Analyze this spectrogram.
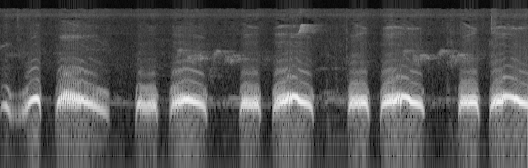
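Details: Spotted dove cooing to lure and stimulate decoy birds: quick run of low, mellow two-part coos, each dipping then rising, repeated almost continuously with short gaps.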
